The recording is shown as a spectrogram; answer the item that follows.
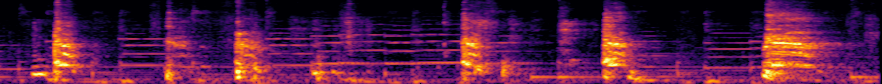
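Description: Background music under several short coughs, from a man eating a caramel covered in ketchup.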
